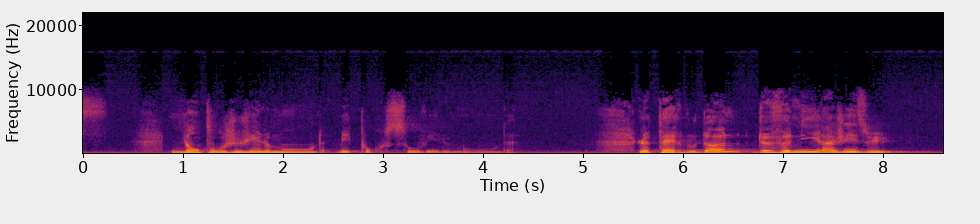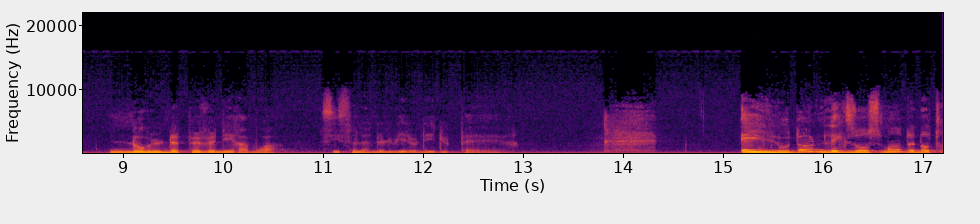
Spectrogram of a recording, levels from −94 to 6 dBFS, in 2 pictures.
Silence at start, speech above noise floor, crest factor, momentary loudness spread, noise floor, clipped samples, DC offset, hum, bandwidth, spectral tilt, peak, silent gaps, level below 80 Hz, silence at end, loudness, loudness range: 0 s; 24 dB; 18 dB; 20 LU; -48 dBFS; under 0.1%; 0.2%; none; 10.5 kHz; -7 dB/octave; -6 dBFS; none; -54 dBFS; 0 s; -24 LUFS; 12 LU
